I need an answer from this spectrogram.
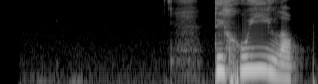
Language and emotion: Russian, angry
